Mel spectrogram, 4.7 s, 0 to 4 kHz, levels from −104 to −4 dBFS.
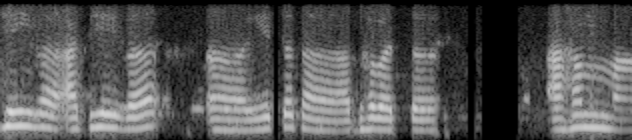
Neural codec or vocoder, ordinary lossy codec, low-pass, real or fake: none; none; 3.6 kHz; real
